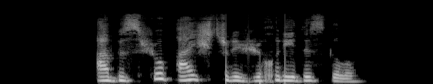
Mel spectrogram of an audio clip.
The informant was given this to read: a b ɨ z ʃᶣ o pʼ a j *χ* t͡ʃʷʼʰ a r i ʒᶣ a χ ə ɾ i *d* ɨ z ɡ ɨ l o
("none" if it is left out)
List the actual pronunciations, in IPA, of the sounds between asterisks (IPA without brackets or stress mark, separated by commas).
ʃ, d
